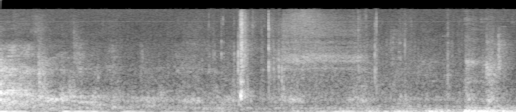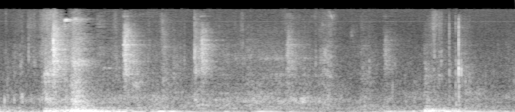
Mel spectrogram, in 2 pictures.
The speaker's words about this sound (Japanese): じゃあ窓閉めていただきます。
